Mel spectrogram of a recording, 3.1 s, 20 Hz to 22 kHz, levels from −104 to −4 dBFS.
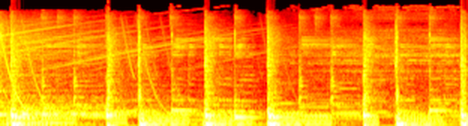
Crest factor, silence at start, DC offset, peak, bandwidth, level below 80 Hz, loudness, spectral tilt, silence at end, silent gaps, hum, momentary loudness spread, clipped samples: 14 dB; 0 s; under 0.1%; 0 dBFS; 19 kHz; -18 dBFS; -15 LUFS; -4 dB/octave; 0 s; none; none; 4 LU; 0.3%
